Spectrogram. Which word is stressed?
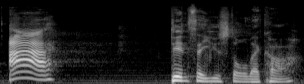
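I. The word 'I' is stressed.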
